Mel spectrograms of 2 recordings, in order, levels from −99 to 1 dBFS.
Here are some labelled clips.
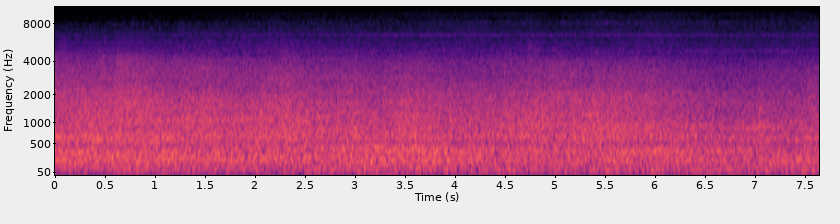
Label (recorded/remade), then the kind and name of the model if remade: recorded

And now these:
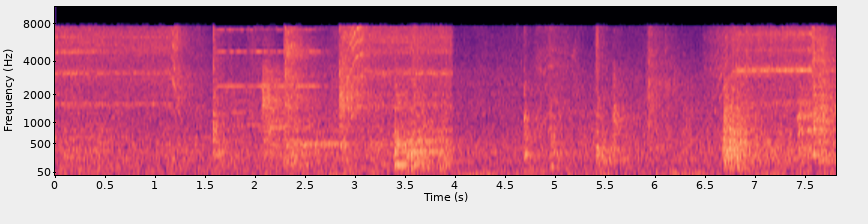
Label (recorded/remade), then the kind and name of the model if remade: recorded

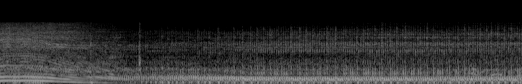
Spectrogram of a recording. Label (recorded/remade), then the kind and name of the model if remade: recorded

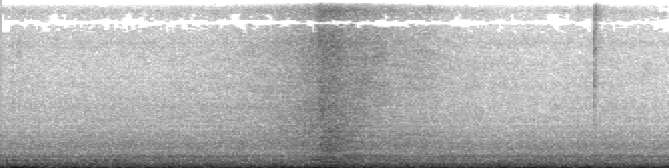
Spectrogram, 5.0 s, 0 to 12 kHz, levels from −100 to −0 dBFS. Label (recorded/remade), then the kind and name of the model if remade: recorded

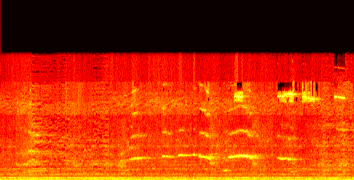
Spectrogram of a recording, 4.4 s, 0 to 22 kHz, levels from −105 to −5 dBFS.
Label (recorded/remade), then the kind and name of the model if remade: recorded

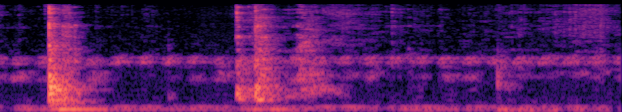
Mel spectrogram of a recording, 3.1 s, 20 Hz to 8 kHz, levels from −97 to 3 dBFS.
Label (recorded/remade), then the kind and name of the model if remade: recorded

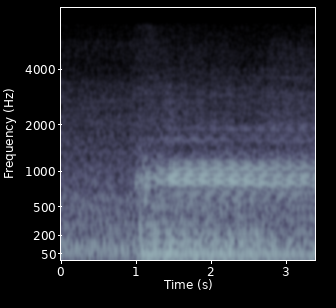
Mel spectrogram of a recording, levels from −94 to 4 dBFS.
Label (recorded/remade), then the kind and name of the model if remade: recorded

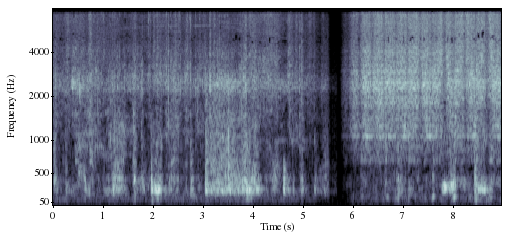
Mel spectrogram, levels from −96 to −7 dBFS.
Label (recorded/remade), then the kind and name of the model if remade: recorded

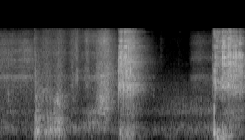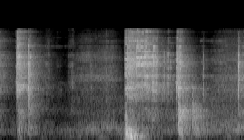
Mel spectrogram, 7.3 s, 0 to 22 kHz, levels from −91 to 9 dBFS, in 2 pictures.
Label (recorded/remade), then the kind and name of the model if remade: recorded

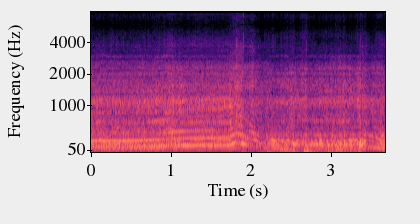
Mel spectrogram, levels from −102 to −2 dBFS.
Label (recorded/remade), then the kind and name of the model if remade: recorded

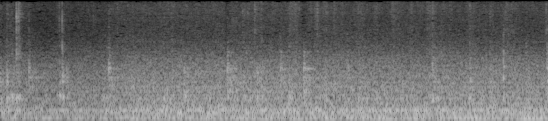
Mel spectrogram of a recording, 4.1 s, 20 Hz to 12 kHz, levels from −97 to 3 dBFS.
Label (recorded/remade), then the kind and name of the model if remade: recorded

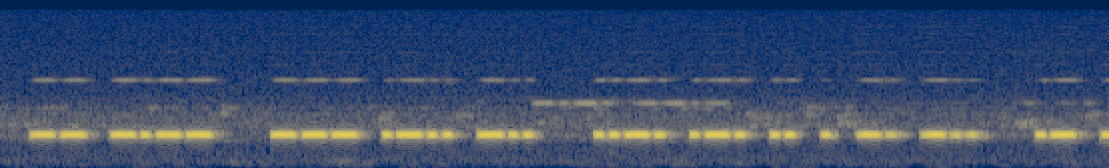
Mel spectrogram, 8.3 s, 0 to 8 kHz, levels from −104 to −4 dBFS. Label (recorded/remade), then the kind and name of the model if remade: recorded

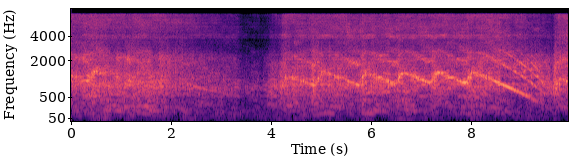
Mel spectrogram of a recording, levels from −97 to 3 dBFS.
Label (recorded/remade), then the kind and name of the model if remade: remade, codec, SNAC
